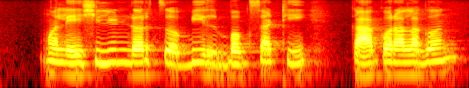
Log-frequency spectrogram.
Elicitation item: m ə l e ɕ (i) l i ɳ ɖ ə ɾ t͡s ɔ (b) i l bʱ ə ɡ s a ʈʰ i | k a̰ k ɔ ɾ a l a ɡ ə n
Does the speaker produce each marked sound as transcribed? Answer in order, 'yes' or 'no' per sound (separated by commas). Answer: yes, yes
